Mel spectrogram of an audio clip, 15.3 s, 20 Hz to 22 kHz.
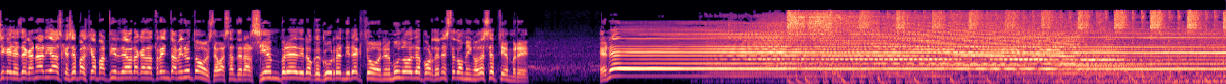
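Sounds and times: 
speech: 0:00.0 - 0:06.9, 0:07.5 - 0:09.4
train horn blaring: 0:09.0 - 0:15.3.

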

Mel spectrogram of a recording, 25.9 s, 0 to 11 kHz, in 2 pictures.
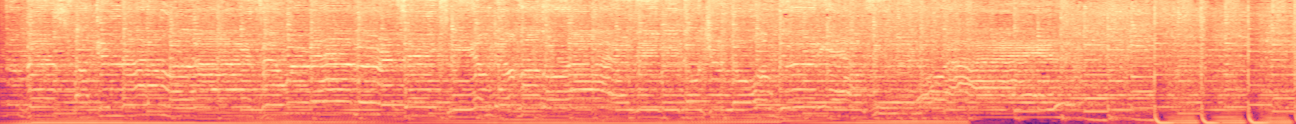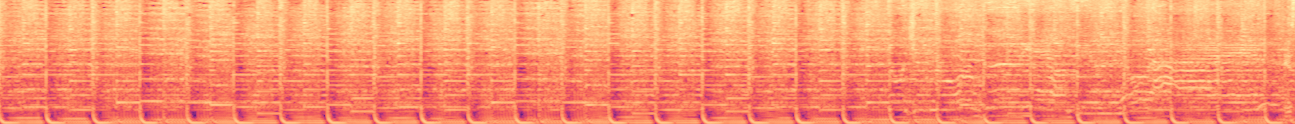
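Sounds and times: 
loud dance-pop remix with layered synths: 0:00.0 - 0:25.9
pounding four-on-the-floor beat: 0:10.6 - 0:25.9.

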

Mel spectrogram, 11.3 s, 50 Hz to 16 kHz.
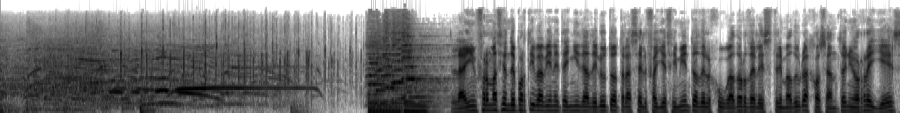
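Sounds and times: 
large outdoor crowd at a military parade clapping: 0:00.2 - 0:05.4
speech: 0:05.7 - 0:11.2.

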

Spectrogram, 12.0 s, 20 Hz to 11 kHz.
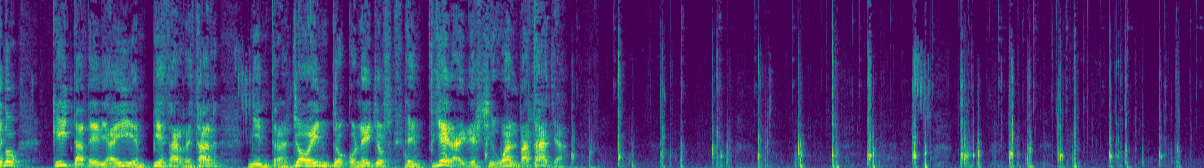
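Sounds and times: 
speech: 0:00.0 - 0:05.8
horse hooves galloping: 0:03.6 - 0:12.0.

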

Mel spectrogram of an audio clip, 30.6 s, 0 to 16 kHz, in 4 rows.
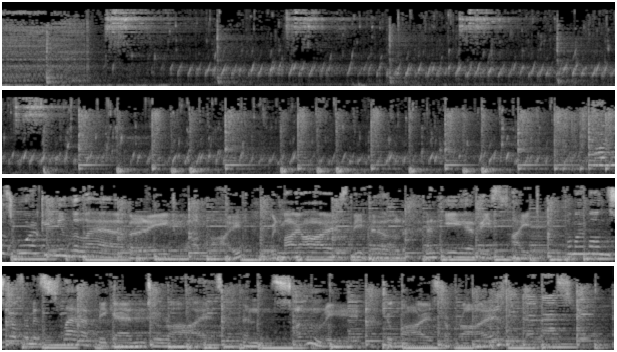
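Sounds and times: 
bubbling and dripping sound effects: 0:01.2 - 0:29.4
band playing novelty Halloween dance song with bass and drums: 0:14.8 - 0:30.6
speech: 0:16.3 - 0:17.3, 0:22.9 - 0:25.2.

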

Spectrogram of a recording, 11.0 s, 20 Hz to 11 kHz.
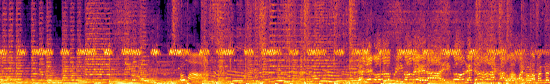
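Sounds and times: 
shrill rhythmic cricket chirp: 0:00.0 - 0:10.4
sevillanas song with guitar and vocals: 0:03.8 - 0:10.7.

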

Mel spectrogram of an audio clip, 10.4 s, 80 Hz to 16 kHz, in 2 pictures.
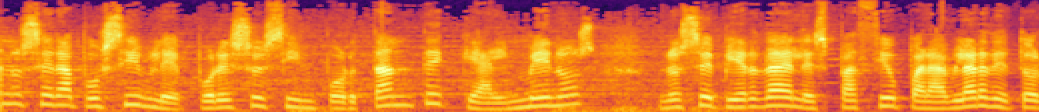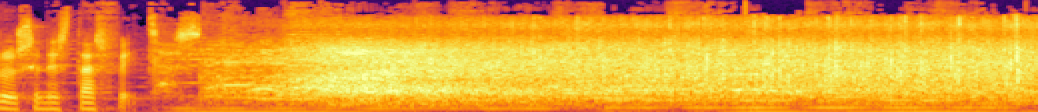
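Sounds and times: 
speech: 0:00.1 - 0:07.0
large crowd applauding in an ovation: 0:06.2 - 0:10.3.

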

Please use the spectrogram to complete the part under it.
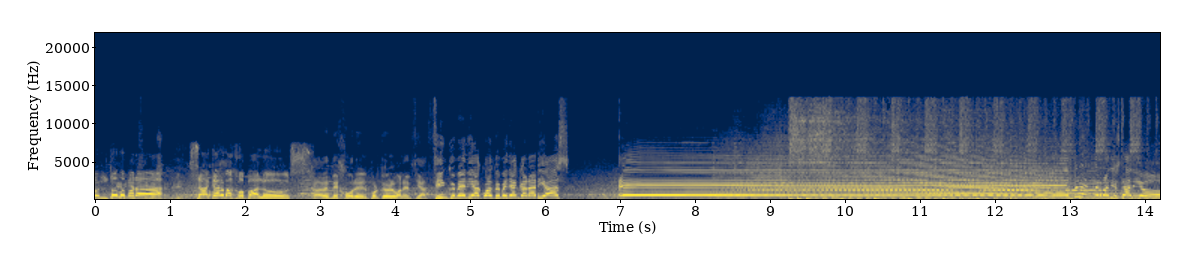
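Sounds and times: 
speech: 0:00.0 - 0:06.4, 0:07.0 - 0:08.5, 0:13.7 - 0:14.2
train horn holding a steady chord: 0:08.5 - 0:13.4.

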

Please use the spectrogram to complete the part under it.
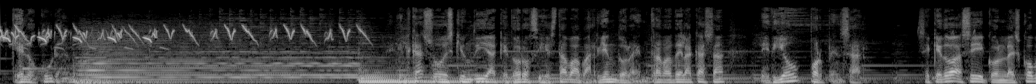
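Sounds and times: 
many birds chirping: 0:00.0 - 0:06.6
speech: 0:00.1 - 0:02.9, 0:03.6 - 0:10.3.

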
